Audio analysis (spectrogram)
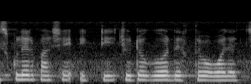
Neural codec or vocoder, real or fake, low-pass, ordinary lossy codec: none; real; none; none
